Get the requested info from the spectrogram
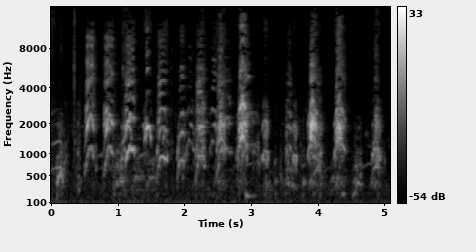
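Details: High yelps and squealing whimpers from five orphaned puppies, bottle-raised after thieves stole their mother when they were six days old, come in rapid, uneven bursts roughly every second and a half, some calls sharp and bright.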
